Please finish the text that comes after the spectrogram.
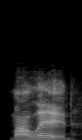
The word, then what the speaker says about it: Marlene: all love the switch english people say marlene is in the e as in diesel but in dutch it's e like pronouncing the word danish so like the a marlin okay is my loose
